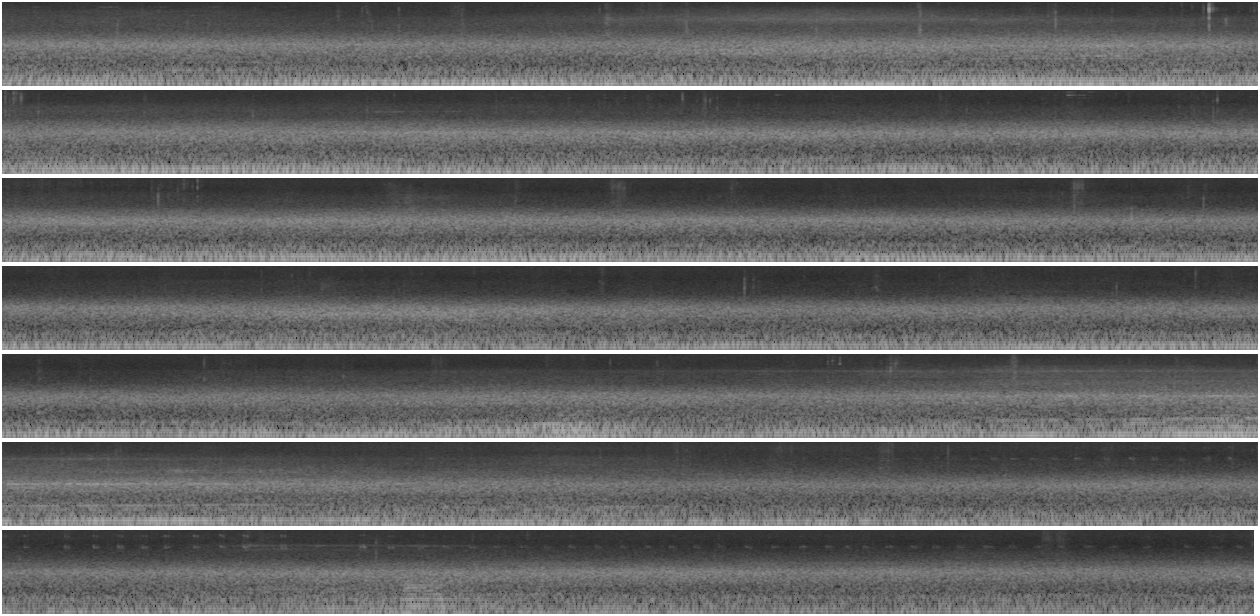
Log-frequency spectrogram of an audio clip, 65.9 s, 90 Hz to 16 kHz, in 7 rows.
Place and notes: Berlioz, León Moderno, León, Gto., Mexico - Caminando por el Parque de la Mona.
Walking by Parque de la Mona.
I made this recording on december 13th, 2021, at 6:44 p.m.
I used a Tascam DR-05X with its built-in microphones and a Tascam WS-11 windshield.
Original Recording:
Type: Stereo
Esta grabación la hice el 13 de diciembre de 2021 a las 18:44 horas.
Guanajuato, México, 13 December 2021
